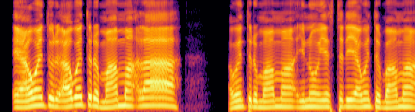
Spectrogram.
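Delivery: casual Malaysian English with lah. Shown as a demonstration. Friend replying about going to the mama, Malaysian English accent. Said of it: "this how Malaysians speak English".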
